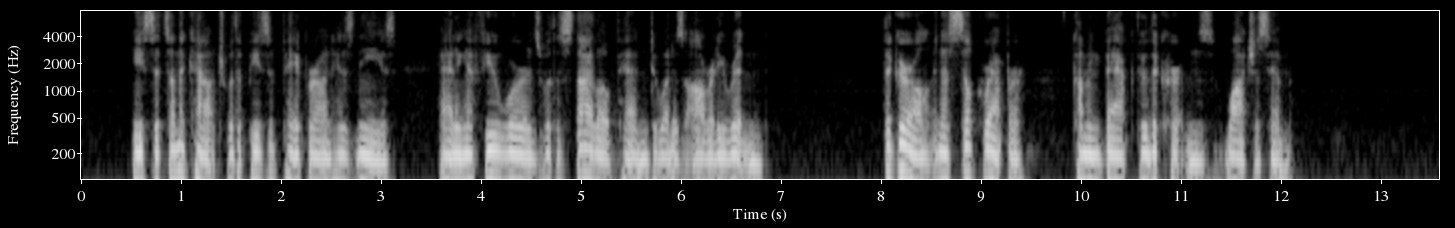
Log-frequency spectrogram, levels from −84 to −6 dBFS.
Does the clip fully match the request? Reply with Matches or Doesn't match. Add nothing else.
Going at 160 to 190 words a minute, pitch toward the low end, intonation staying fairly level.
Matches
